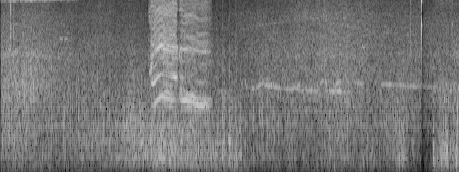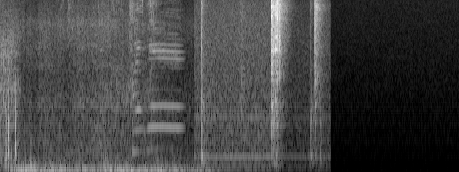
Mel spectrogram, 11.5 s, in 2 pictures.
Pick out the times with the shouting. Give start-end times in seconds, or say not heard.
1.9-2.6, 7.0-8.1.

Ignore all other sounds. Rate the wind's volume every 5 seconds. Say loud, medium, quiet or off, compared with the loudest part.
loud, loud, off.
